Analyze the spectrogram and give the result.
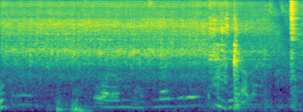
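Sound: stirring chilli soybean with sauces in frying pan

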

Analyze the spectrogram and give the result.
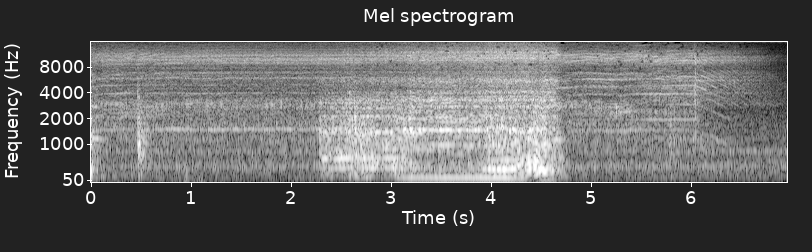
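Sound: drilling a divot

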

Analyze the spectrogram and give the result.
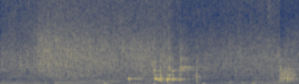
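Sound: pork browning in a pan with bay leaves

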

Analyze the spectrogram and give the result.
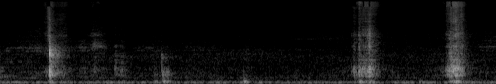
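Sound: onion being finely chopped with a knife

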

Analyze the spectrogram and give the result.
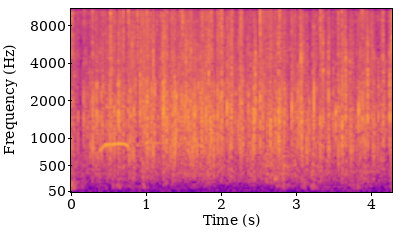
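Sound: audience applause for Niko

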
